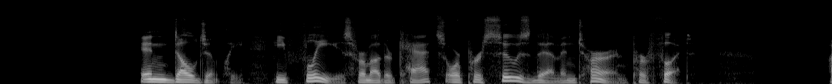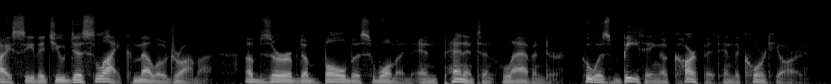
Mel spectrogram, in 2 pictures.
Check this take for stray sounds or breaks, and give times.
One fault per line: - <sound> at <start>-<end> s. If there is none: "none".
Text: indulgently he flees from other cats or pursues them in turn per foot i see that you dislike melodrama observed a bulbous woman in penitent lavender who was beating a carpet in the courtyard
none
